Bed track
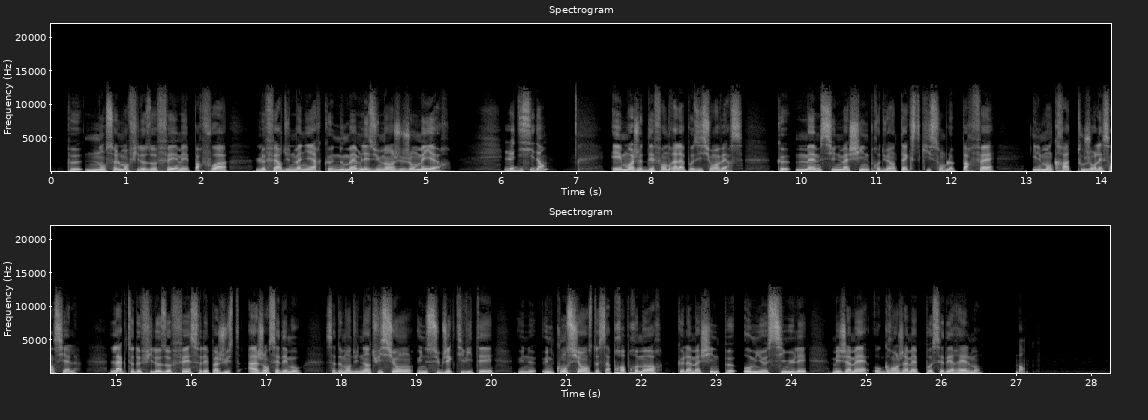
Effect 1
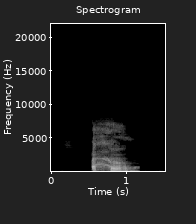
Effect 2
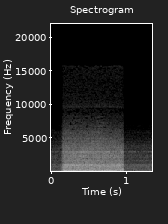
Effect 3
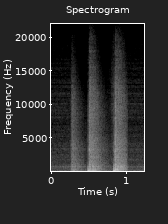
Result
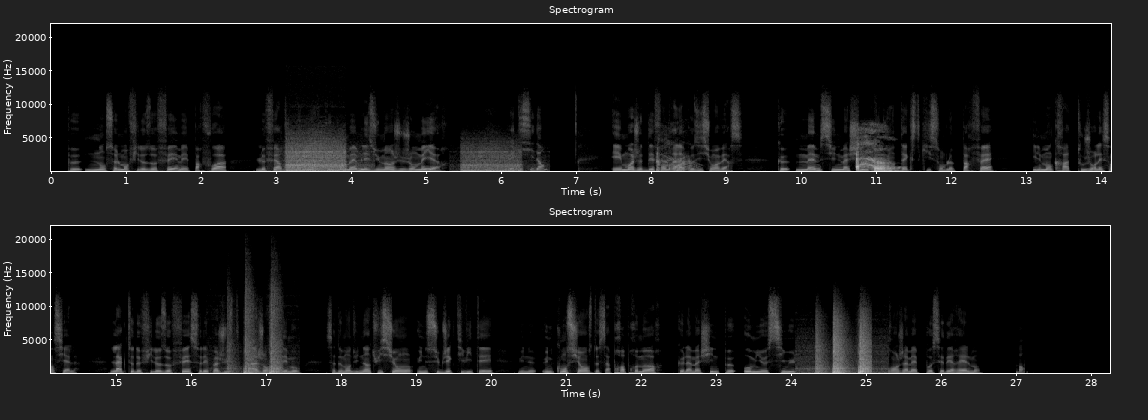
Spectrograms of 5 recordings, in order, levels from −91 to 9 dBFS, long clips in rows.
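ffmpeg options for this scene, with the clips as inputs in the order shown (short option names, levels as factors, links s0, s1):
-filter_complex "[2:a]asplit=2[s0][s1];[1:a]asplit=2[s2][s3];[3:a]asplit=2[s4][s5];[0:a]volume=0.106[s6];[s0]lowshelf=f=390:g=-8.5[s7];[s1]lowpass=5400[s8];[s2]aeval=exprs='val(0)*sin(2*PI*560*n/s+560*0.8/2*sin(2*PI*2*n/s))':c=same[s9];[s5]lowpass=f=7400:w=0.5412,lowpass=f=7400:w=1.3066[s10];[s6]asplit=2[s11][s12];[s11]atrim=end=24.064[s13];[s10]atrim=end=1.25,asetpts=PTS-STARTPTS,volume=0.531[s14];[s12]atrim=start=25.306[s15];[s7]atrim=end=1.35,asetpts=PTS-STARTPTS,volume=0.398,afade=t=in:d=0.004:c=hsin,afade=t=out:st=1.346:d=0.004:c=hsin,adelay=2970[s16];[s8]atrim=end=1.35,asetpts=PTS-STARTPTS,volume=0.133,afade=t=in:d=0.004:c=hsin,afade=t=out:st=1.346:d=0.004:c=hsin,adelay=5310[s17];[s9]atrim=end=1.53,asetpts=PTS-STARTPTS,volume=0.188,afade=t=in:d=0.004:c=hsin,afade=t=out:st=1.526:d=0.004:c=hsin,adelay=7520[s18];[s3]atrim=end=1.53,asetpts=PTS-STARTPTS,volume=0.841,afade=t=in:d=0.004:c=hsin,afade=t=out:st=1.526:d=0.004:c=hsin,adelay=448938S[s19];[s4]atrim=end=1.25,asetpts=PTS-STARTPTS,volume=0.2,afade=t=in:d=0.004:c=hsin,afade=t=out:st=1.246:d=0.004:c=hsin,adelay=16210[s20];[s13][s14]acrossfade=d=0.004:c1=hsin:c2=hsin[s21];[s21][s15]acrossfade=d=0.004:c1=hsin:c2=hsin[s22];[s22][s16][s17][s18][s19][s20]amix=inputs=6:normalize=0"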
